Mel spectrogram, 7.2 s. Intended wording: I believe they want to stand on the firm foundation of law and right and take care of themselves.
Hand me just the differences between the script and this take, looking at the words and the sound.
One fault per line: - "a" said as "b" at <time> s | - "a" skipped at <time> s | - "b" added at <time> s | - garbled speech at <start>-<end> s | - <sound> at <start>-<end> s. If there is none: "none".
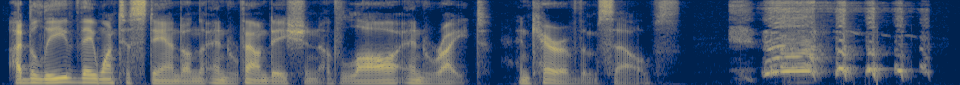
- "firm" said as "and" at 1.5 s
- "take" skipped at 4.0 s
- laugh at 5.5-7.0 s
